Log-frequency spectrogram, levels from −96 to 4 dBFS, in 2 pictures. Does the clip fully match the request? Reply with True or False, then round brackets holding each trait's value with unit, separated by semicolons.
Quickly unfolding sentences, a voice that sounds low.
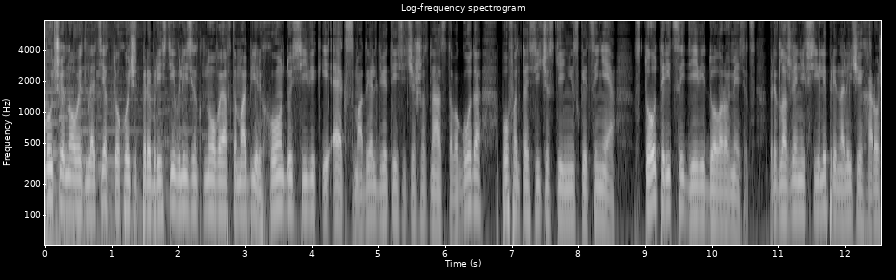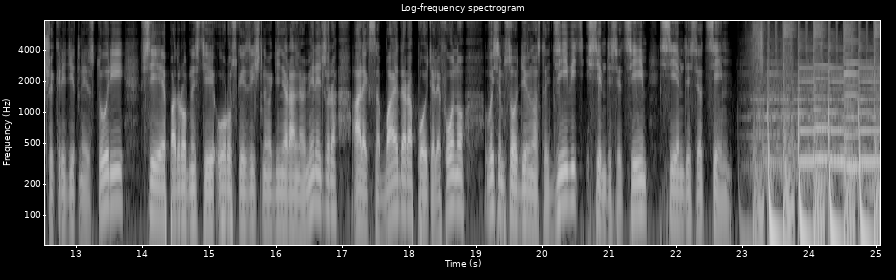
False (110 wpm; 100 Hz)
